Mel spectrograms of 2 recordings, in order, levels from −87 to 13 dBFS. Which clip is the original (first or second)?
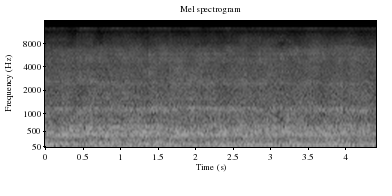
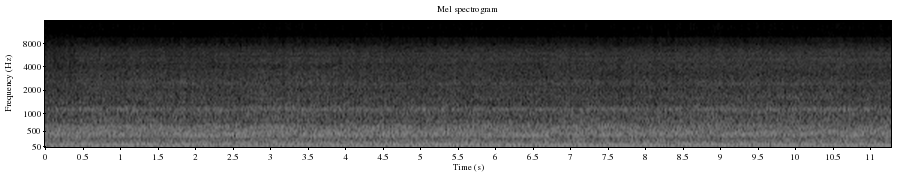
second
